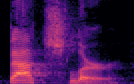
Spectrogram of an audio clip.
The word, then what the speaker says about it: Bachelor: And then the most important thing here is that you don't pronounce the O. It's not lore, but it's lur. Bachelor.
